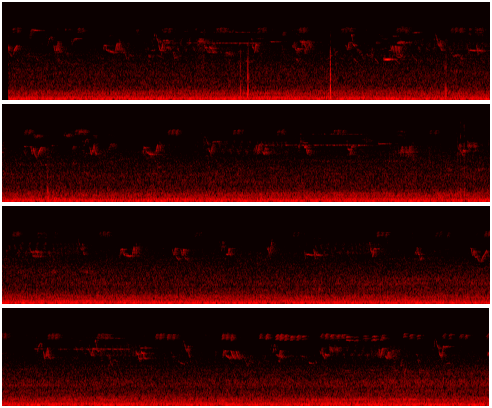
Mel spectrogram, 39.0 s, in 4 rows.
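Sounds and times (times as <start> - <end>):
faint clicks: 18.8 - 19.2.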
